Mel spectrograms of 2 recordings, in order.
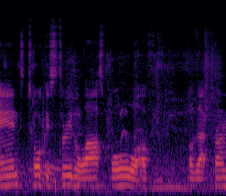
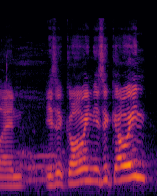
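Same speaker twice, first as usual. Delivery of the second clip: rising call, louder each time; building excitement; 7 semitones higher, 10 dB louder than usual. Real, not acted. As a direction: build the call as the ball flies. Last ball, live call.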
